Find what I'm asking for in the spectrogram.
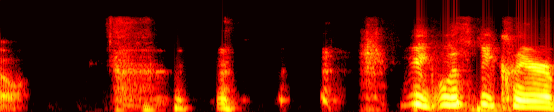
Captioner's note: all laughing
